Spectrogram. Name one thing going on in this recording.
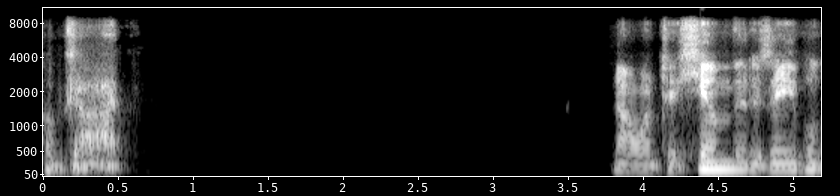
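An older man reads aloud calmly, close to a microphone.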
